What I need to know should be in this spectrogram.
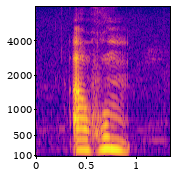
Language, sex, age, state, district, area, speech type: Manipuri, female, 18-30, Manipur, Tengnoupal, urban, read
